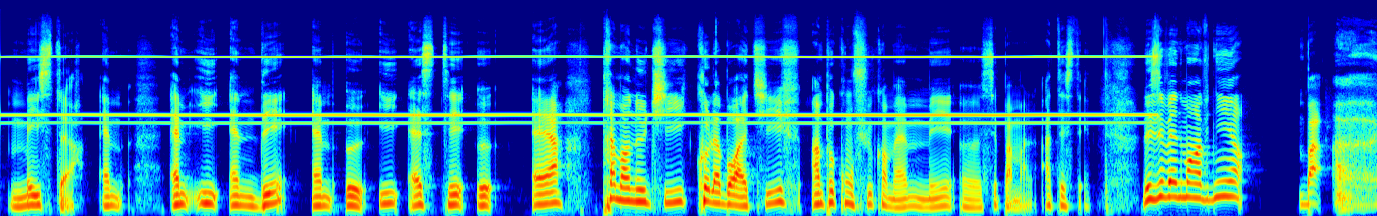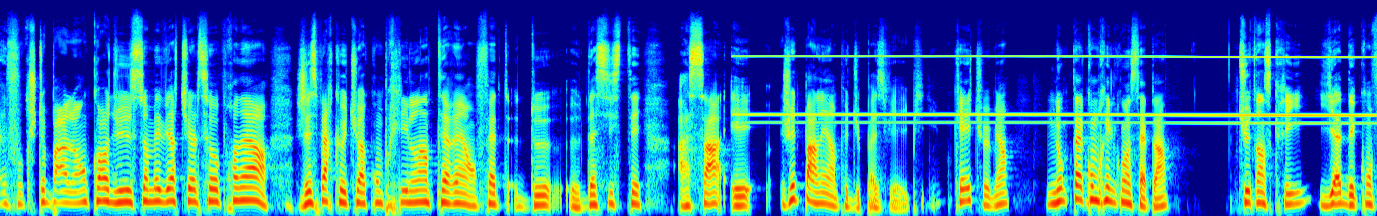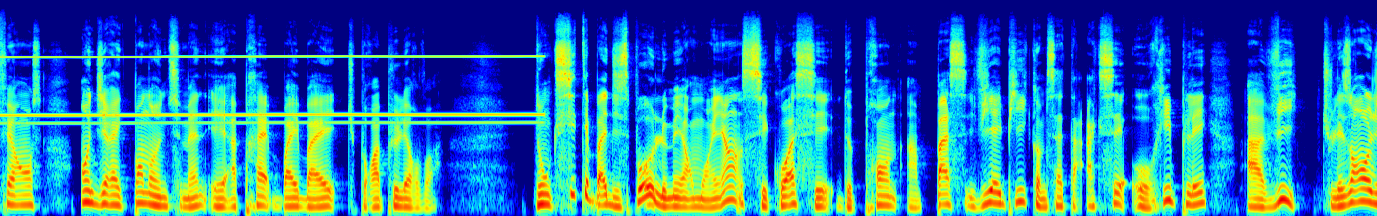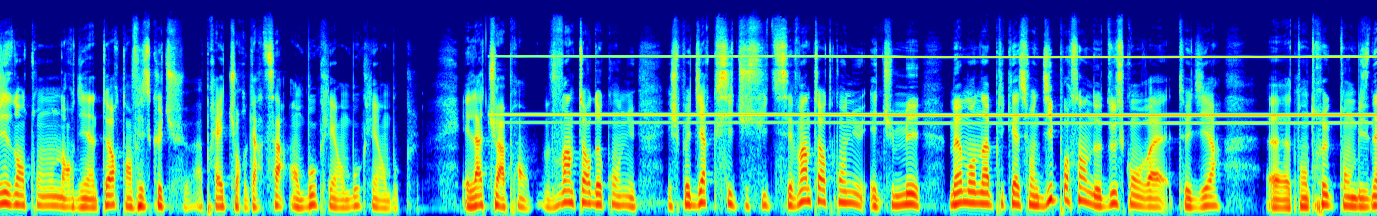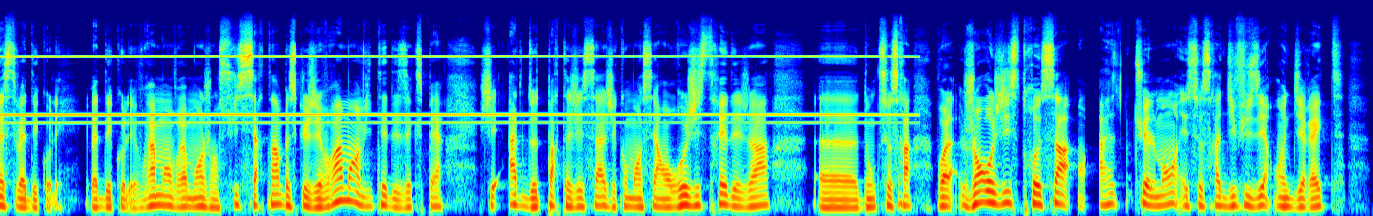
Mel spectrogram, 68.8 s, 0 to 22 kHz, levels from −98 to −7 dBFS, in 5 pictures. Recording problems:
high-pitched whine; loud; until 12 s, from 21 to 33 s and from 46 s to 1:04; 3 kHz, 7 dB below the speech

